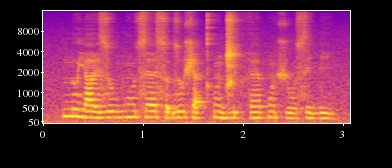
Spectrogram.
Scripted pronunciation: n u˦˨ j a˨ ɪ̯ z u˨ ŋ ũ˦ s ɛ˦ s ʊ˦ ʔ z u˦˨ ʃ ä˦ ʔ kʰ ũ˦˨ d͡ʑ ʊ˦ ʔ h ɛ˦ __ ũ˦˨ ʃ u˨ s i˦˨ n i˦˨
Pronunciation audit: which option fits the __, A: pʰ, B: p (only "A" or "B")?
B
